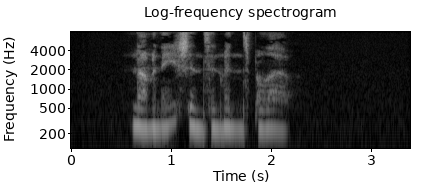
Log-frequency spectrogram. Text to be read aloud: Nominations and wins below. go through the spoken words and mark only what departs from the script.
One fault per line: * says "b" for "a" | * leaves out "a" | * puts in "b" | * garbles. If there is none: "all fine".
all fine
